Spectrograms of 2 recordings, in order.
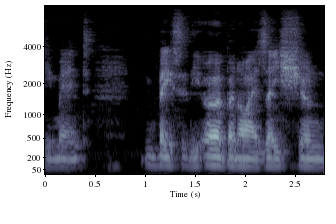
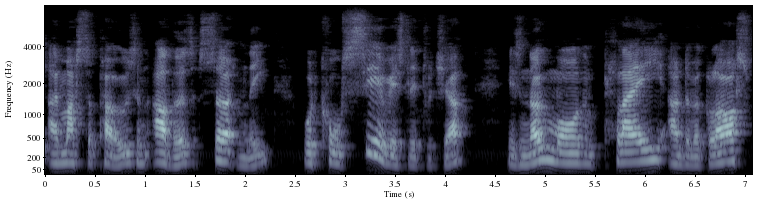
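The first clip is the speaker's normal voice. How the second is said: raised, louder reading voice for the quoted passage; reading a quotation aloud; 3 semitones higher, 6 dB louder than usual. Acted. Lecturer reading Tolkien's essay aloud to students, raised and louder. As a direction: declaim the author's words to the class.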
